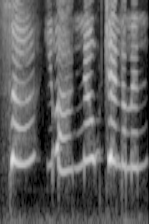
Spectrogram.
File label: bummer, Southern Belle; speech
